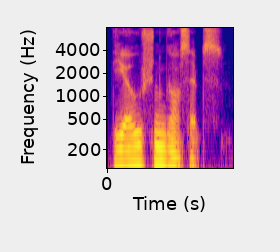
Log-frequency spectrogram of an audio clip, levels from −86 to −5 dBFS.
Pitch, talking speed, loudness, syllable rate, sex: 95 Hz, 140 wpm, -15 LUFS, 4.3 syllables/s, male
